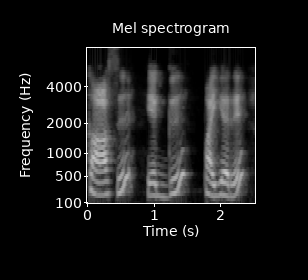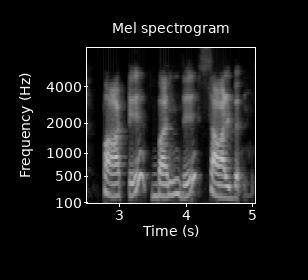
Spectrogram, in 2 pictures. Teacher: ஒரு மாத்திரைக்கு பதிலாக அரை மாத்திரை அளவே ஒலிக்கும் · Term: குற்றியல் உகரம்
